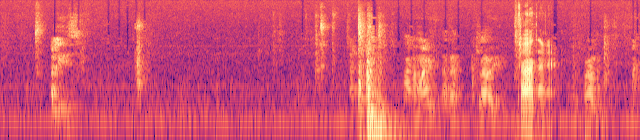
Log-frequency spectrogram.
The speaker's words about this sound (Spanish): Voy a cerrar la puerta.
